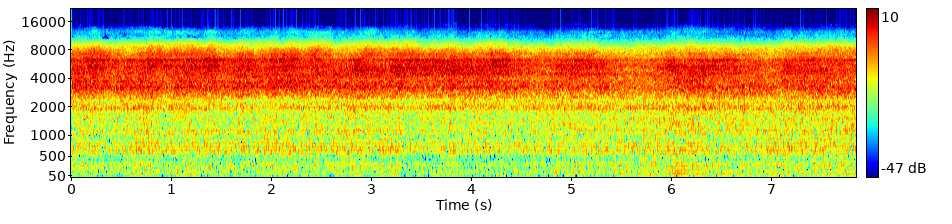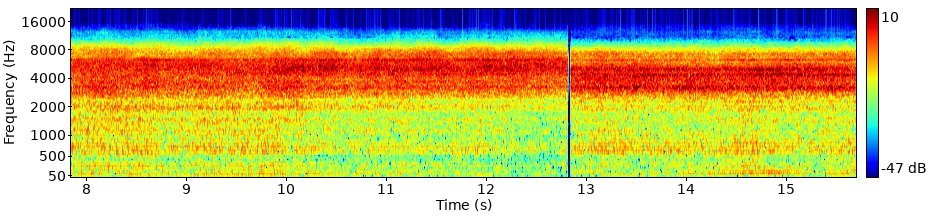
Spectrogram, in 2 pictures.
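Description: AgustaWestland AW139 air ambulance helicopter's turbine engines running on the ground, a steady high-pitched hiss that shifts slightly near the end.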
